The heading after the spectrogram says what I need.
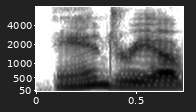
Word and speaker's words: Andrea: Andrea rhymes with Aliyah.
